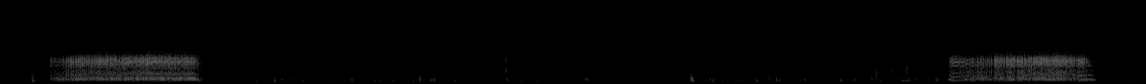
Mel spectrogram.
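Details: Mini Pomeranian dog snoring very loudly during sleep: two loud, buzzing, fluttery snores about nine seconds apart, quiet between.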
